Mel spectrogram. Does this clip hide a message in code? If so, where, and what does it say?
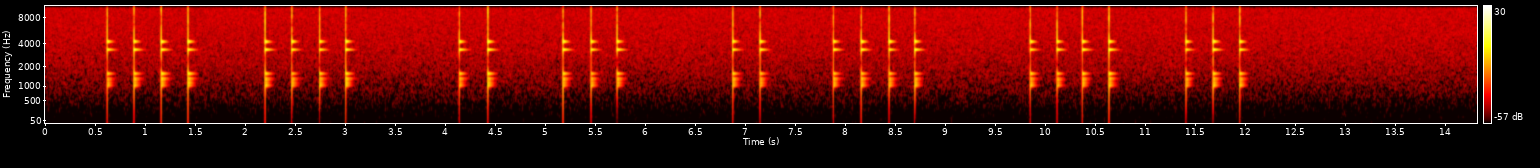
Yes: tap code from 0.6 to 12.1 s, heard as taps on a metal pipe, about 4 knocks a second. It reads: THIS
